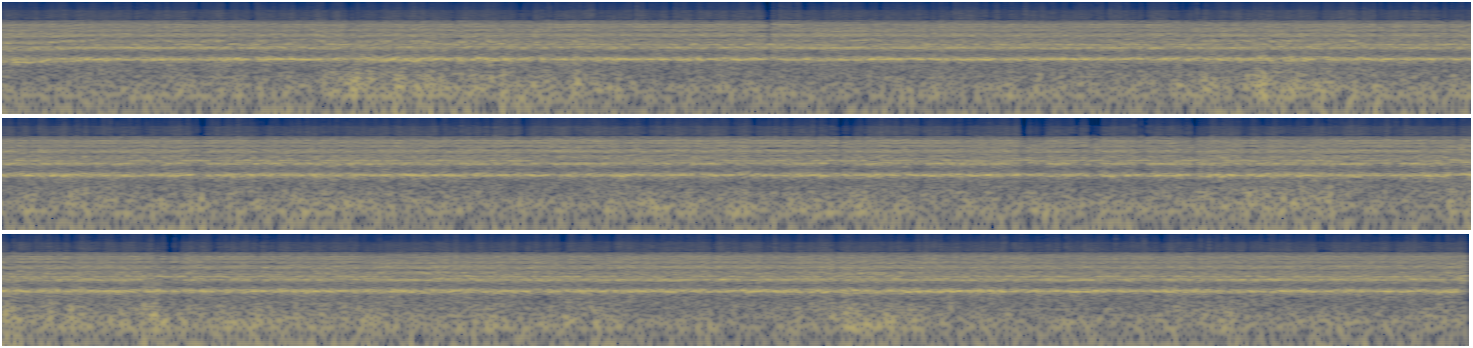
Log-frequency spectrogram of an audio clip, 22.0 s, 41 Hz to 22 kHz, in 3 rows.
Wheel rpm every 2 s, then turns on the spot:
220, 230, 230, 240, 230, 230, 230, 230, 230, 230, 230.
none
